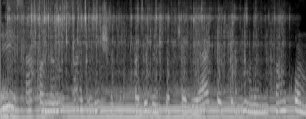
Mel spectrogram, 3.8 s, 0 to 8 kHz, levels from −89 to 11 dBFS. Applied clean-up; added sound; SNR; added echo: neural mask model RNNoise.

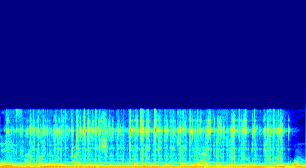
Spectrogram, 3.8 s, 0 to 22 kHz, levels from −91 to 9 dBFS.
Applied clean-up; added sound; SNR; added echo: none; Rattle + Brass instrument; -4 dB; none.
